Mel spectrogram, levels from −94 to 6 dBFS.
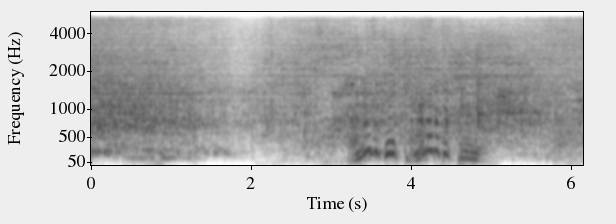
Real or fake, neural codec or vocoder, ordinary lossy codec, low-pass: fake; codec, 44.1 kHz, 2.6 kbps, SNAC; none; 5.4 kHz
